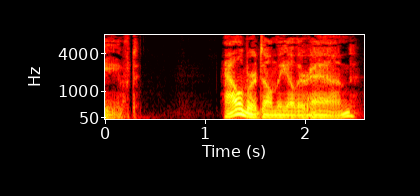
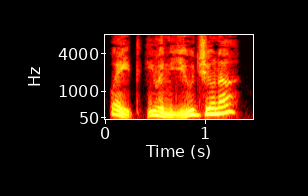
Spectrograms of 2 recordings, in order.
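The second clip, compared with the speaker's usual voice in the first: surprised; 9 semitones higher, 4 dB louder than usual. Acted. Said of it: "I asked, surprised".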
